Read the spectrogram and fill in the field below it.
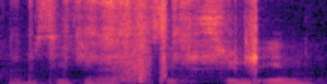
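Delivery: usual speaking voice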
